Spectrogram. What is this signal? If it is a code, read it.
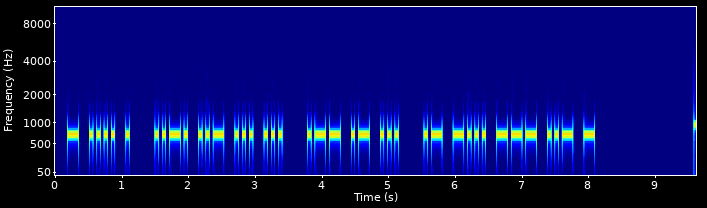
Morse code, heard as a keyed tone, about 22 wpm, 700 Hz. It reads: THE FUSS WAS ABOUT
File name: practice / 22wpm / Sets of 8 Words - 22wpm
